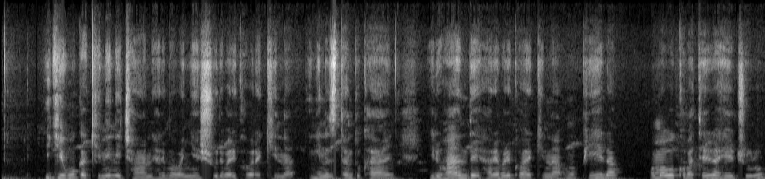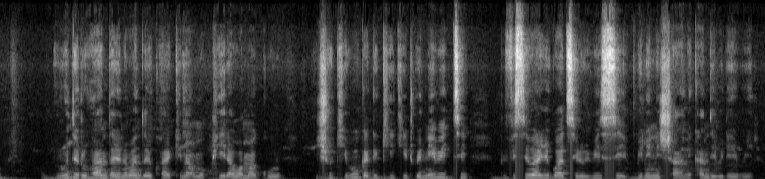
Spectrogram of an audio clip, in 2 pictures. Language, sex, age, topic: Rundi, female, 18-24, education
